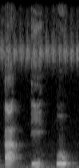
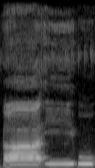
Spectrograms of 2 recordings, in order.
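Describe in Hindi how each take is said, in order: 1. स्वरों को झटके के साथ जल्दी से काट दिया जाता है। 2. स्वरों को लंबा खींचा जाता है। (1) "इतना जल्दी भी नहीं पढ़ना कि इसमें झटका महसूस हो ... ये भी गलत तरीका है" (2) "मुतहर्रिक हर्फ को बिल्कुल नहीं खींचना ... ये तरीका गलत है"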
